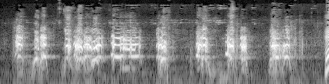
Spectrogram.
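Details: Pet Standard Poodles near Ketchum, Sun Valley, Idaho, described as friendly but noisy, give loud repeated barks in short bursts of two or three, with harmonic, slightly whining tones between them and brief pauses.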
